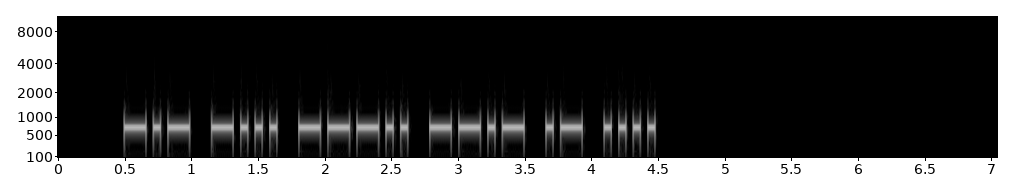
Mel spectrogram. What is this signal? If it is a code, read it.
Morse code, heard as a keyed tone, about 22 wpm, 700 Hz. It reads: KB8QAH
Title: USA Call Signs - 6 Characters - Repeated 2x - 22wpm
